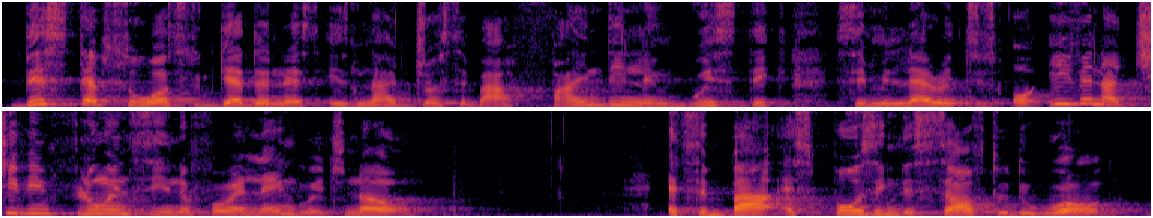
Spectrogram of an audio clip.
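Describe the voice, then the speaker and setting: A woman's voice: mid-range voice, expressive, moderate pace. A young woman from Côte d'Ivoire whose first language is Guro, giving a prepared competition speech on a theatre stage and putting questions to the audience. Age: young adult. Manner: rhetorical, asks the audience questions. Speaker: student orator.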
